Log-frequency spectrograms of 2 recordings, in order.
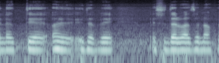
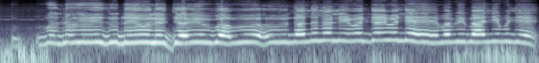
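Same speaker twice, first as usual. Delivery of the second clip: put-on much higher, slow whiny little girl; crying child; 12 semitones higher, 5 dB louder, slower than usual. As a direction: plead like a weeping little girl. (रोती बच्ची की गुहार)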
